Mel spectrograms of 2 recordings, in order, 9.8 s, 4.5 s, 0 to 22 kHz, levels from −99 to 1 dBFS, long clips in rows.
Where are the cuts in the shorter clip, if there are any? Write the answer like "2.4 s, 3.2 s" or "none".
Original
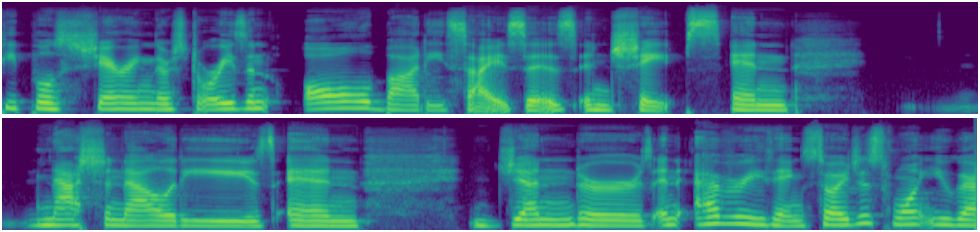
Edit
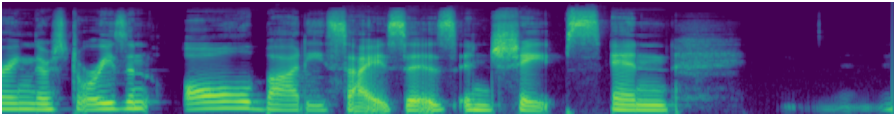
none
